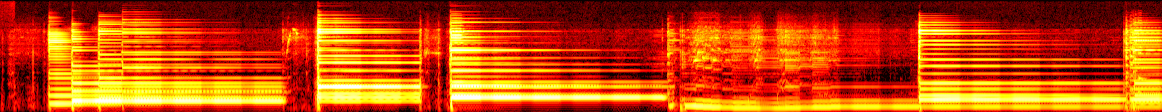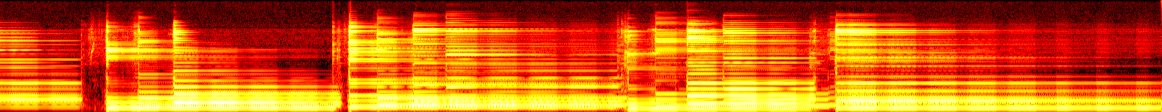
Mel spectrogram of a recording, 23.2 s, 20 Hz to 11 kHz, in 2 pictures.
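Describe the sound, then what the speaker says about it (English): Guitar played through an opto-style tremolo on a Line 6 M9 effects pedal, sustained chords and notes pulsing in steady volume swells, loud and close with no talking. "we have a nice opto-style tremolo"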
